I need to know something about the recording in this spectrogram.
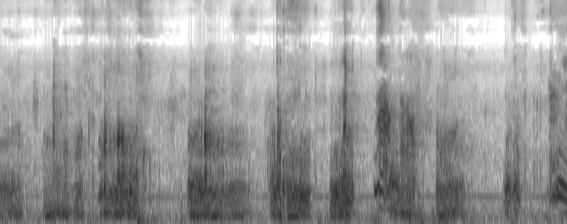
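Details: Pit Bull growling in harsh, raspy bursts, about ten of them over six seconds, each a short noisy rumble rising and falling in loudness with brief gaps between.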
